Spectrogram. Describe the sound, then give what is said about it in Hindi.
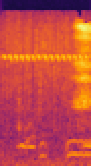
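Owl hoots at night at a cremation ground, sounding in short tonal calls, a couple of low wavering notes followed by a longer, louder hoot, over a steady high whine of crickets. “रात हो चुकी थी उल्लुओं झिंगुरों और सियारों की आवाजें चारों ओर गूंज रही थी”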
